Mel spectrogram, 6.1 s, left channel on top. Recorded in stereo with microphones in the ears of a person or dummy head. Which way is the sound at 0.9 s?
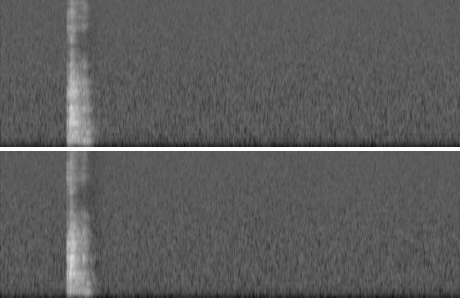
25° right (ahead or behind).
